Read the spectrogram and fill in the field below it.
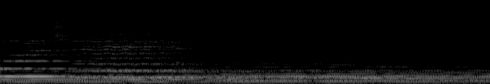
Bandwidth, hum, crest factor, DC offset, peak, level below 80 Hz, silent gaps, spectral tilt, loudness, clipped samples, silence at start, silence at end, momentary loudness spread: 10.5 kHz; none; 14 dB; under 0.1%; -30 dBFS; -66 dBFS; none; -8 dB/octave; -45 LUFS; under 0.1%; 0 s; 0 s; 10 LU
